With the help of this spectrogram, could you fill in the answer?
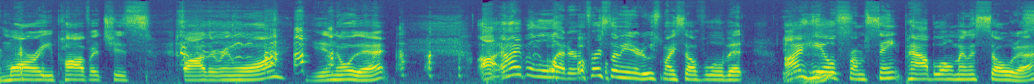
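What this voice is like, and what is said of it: Put-on Midwest American accent. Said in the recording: “Here I am with my Midwest accent.”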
